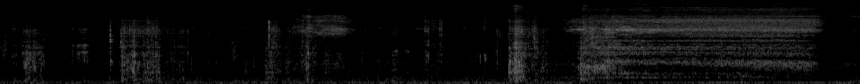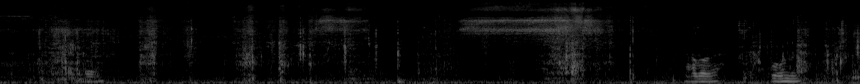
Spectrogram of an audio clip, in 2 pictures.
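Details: Russell's viper, locally called ghonas, caught by a snake rescuer at a home and brought to be released in a safe place; long breathy hisses from about six to eight seconds and again near fourteen seconds, with handling clatter and men talking.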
